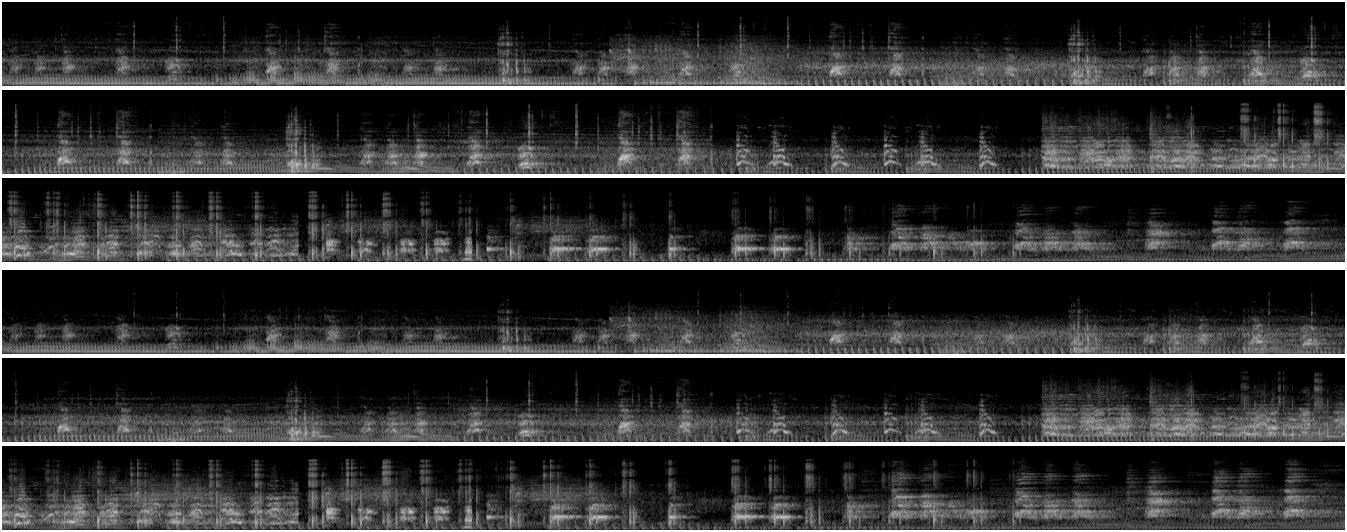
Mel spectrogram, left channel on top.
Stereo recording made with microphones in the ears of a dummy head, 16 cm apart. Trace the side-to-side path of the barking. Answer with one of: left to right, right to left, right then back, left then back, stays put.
left to right.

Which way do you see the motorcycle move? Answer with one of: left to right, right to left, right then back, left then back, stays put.
left to right.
